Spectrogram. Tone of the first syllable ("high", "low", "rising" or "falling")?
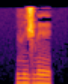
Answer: low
